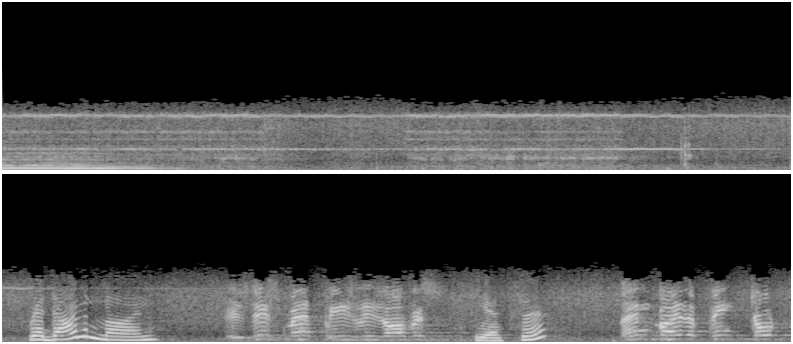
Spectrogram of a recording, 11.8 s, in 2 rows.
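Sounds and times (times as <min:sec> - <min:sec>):
faint tones: 0:00.0 - 0:06.5
telephone ringing: 0:00.0 - 0:06.5
low hum: 0:00.0 - 0:07.7
speech: 0:06.1 - 0:11.8.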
